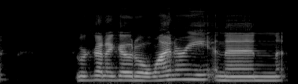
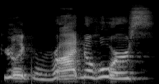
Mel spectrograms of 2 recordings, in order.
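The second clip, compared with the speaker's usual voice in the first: higher, incredulous complaint; exasperated disbelief; 9 semitones higher than usual. Retold or imitated. Retelling her exit to friend, higher and exasperated. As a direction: sound done with the whole scene. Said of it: "I was like".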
